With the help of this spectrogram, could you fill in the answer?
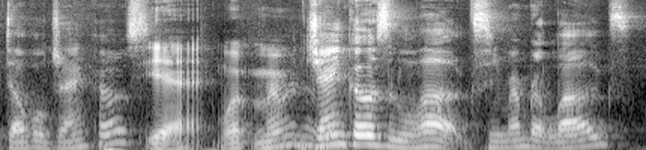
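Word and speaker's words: JNCO: Junko. Remember Junko? Janko. Yeah. Did I say it wrong? Yeah. Janko.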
